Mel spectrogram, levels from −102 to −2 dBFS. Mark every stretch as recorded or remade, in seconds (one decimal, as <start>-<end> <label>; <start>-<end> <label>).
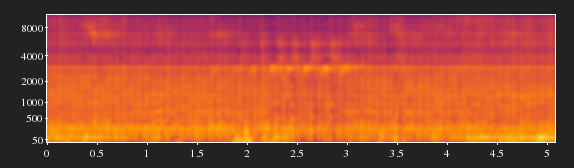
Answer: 0.0-5.1 remade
